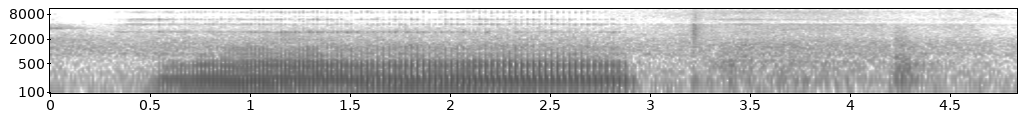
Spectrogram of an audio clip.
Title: English bulldog snoring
